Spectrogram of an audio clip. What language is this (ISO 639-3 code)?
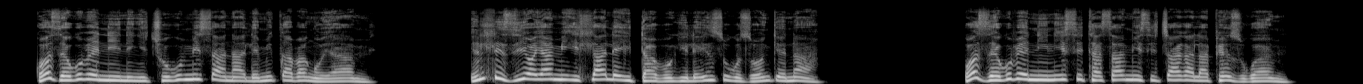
nde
